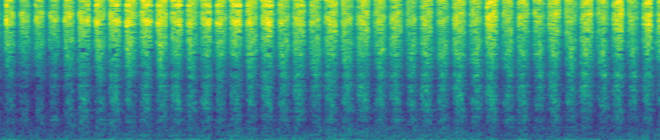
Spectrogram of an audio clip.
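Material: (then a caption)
Paper. A green wooden pencil scribbles with rubbing strokes over a dense graphite-shaded area on a flat sheet of graph paper. Quick back-and-forth strokes, about two per second, make a bright, scratchy hiss that pulses steadily with each pass over a faint low rumble.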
